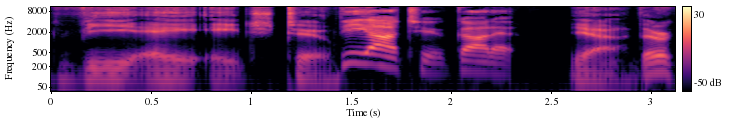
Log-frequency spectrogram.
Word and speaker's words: Viatu: That's pronounced V-A-H-2. Viatu, got it.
